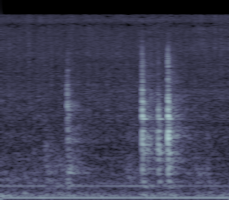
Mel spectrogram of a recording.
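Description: Soft, steady sizzling hiss from a still slightly soft waffle, made from blender-mixed batter, in an opened waffle maker, with a few sharp crackles and pops scattered through it, fairly quiet with no talking.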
